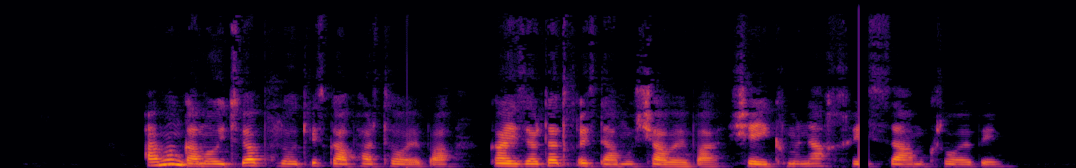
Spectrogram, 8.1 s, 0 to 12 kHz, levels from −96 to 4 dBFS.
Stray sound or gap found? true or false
true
